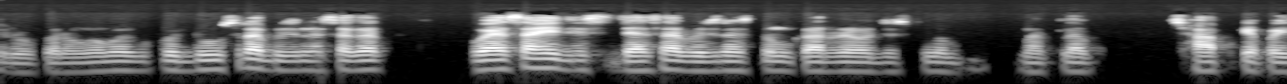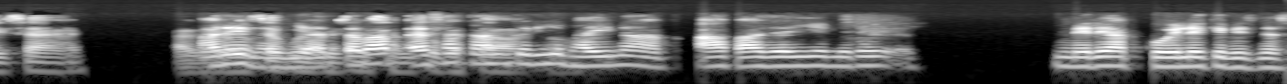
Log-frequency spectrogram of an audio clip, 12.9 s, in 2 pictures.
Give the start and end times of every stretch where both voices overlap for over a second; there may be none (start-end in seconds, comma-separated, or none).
7.5-9.3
